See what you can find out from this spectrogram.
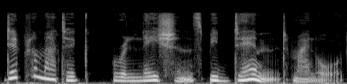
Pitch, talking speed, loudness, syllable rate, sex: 195 Hz, 105 wpm, -16 LUFS, 3.9 syllables/s, female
